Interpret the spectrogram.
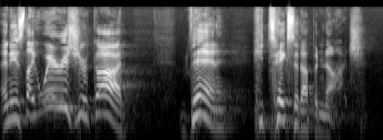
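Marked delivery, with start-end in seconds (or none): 0.5-1.6 high, jeering, mocking taunting tone. Retelling how Elijah taunted the Baal worshipers: mocking as Elijah. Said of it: "And he's just mocking them".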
